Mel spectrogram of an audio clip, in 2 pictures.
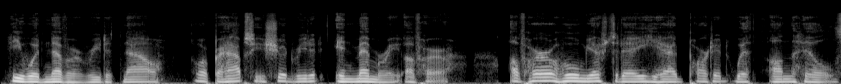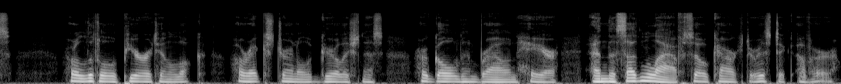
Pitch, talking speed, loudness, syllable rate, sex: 125 Hz, 160 wpm, -18 LUFS, 4.8 syllables/s, male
